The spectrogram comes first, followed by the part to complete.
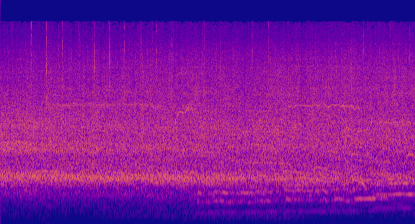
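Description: Football stadium crowd cheering and applauding a goal, a steady roar of many voices. About halfway through, a chant sung by many fans rises within it.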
